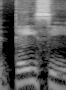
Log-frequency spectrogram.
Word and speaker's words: desi: early on by yourself it would be pronounced the daisy hit squad so can you just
